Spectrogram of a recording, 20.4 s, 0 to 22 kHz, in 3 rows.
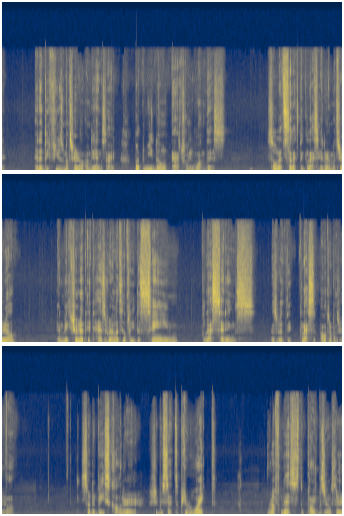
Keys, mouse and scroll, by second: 10.2 middle click, 12.1-13.3 middle drag, 16.6 click, 19.8-20.4 drag.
